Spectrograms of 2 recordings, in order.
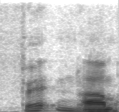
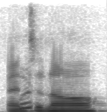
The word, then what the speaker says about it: fentanyl: Fentanyl. I can't imagine. Am I saying it right? Fentanyl. That's Fentanyl one is of one of them.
